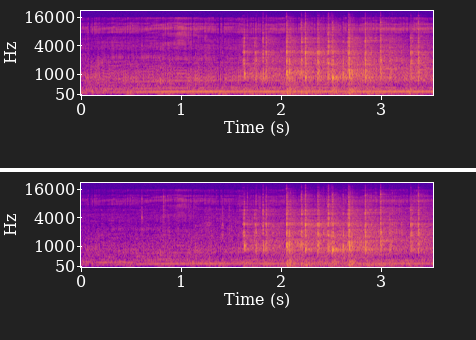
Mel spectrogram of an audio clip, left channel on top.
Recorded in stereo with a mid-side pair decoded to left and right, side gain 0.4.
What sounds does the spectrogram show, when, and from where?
1.6 s typing on a keyboard: 5° left, 1.0 m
